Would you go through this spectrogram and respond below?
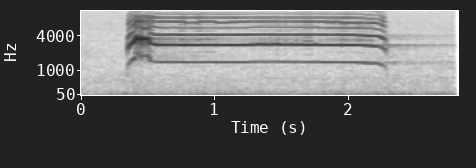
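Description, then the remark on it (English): A single drawn-out, high whistled scream from a Swainson's hawk during raptor migration, loud and clear for about two seconds, sliding slightly downward before stopping abruptly against a quiet background. “During raptor migration, kettles can swell with many different raptor species, like this Swainson's hawk.”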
